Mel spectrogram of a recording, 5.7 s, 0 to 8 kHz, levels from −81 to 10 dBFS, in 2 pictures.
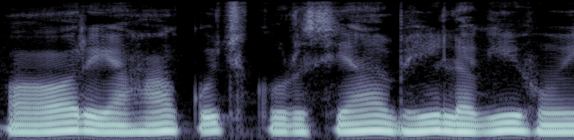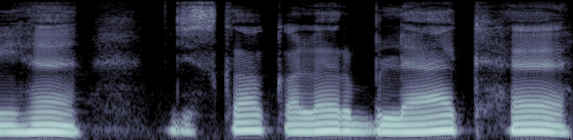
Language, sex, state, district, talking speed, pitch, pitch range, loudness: Hindi, male, Jharkhand, Ranchi, 125 wpm, 120 Hz, 115-130 Hz, -13 LUFS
